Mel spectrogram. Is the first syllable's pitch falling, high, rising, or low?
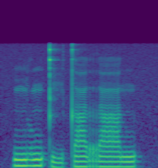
high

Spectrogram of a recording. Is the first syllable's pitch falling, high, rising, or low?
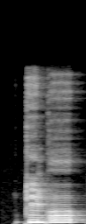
high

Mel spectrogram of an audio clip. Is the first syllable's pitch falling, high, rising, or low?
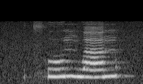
rising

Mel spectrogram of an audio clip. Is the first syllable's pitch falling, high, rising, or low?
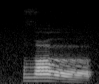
falling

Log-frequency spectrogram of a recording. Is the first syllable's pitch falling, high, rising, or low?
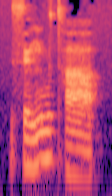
low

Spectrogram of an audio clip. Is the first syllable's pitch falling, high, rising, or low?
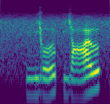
rising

